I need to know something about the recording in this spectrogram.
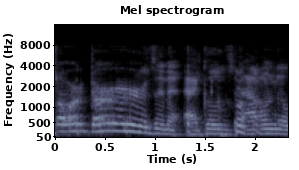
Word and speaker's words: hors d'oeuvres: food and he's like, "Horse duvers." He's like, "It's French for mouse snack." It's not. It's hors d'oeuvres. He's just saying it wrong, but it just stuck with me, and so now I like my buddy.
